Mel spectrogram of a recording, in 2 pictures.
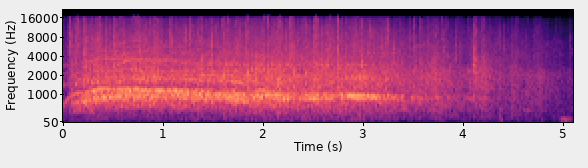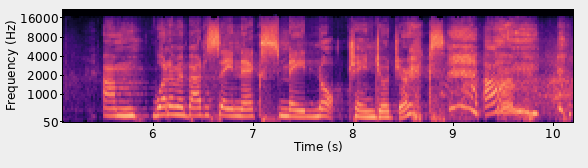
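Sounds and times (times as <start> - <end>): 
crowd cheering: 0.0 - 5.2
audience applause: 0.0 - 5.3
speech: 5.6 - 10.2
laughter: 8.9 - 10.2.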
